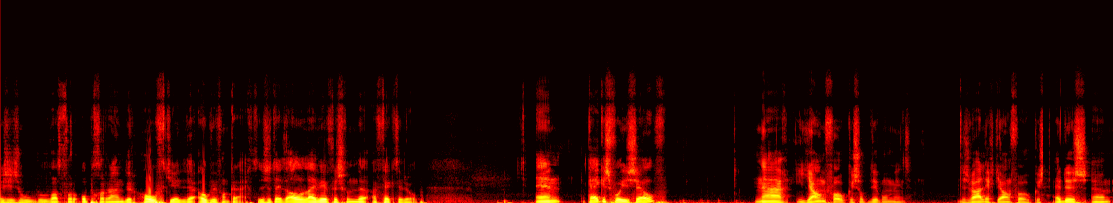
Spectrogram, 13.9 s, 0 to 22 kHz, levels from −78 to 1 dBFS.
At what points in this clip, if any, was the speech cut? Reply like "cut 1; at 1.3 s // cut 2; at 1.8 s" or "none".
cut 1; at 13.0 s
